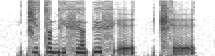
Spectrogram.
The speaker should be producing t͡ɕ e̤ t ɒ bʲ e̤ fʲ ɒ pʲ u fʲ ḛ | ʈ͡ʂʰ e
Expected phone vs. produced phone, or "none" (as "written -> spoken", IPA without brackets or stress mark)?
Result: e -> ḛ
